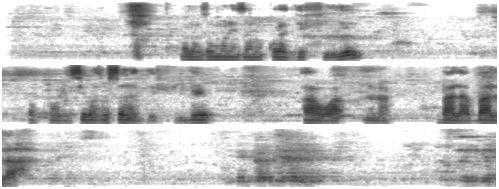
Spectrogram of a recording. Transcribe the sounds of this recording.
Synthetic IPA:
o˦wa˨zo˦mɔ˦na˨e˨za˦lo˨kɔ˦la˨de˨fi˨le˦ | ba˨po˨li˨se˦ba˨zo˦sa˦la˨de˨fi˨le˦ | a˦wa˨na˨ | ba˨la˨ba˦la˨

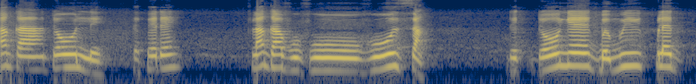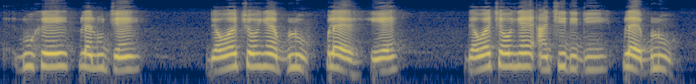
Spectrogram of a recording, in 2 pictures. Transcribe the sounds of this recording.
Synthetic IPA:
fla˦ɡa˨ɖɛ˦wo˦lɛ˨ | t̪ɛ˨ɸɛ˦ɖɛ˦ | fla˦ɡa˨vo˨vo˨vo˨wo˦zã˨ | ɛ˨ | ɖɛ˨wo˦ɲɛ̃˦ɡ͡be˨mũ˦i˦k͡plɛ˦ | nũ˦ɣe˦k͡plɛ˦nũ˦d͡ʒɛ̃˦ | ɖɛ˨wo˦e˦t͡ʃe˦wo˦ɲɛ̃˦blu˦ | k͡plɛ˦ɣɛ˨ɛ˦ | ɖɛ˨wo˦e˦t͡ʃɛ˦wo˦ɲɛ̃˦ʔã˨t͡ʃi˦ɖi˨ɖi˨k͡plɛ˦˨blu˦

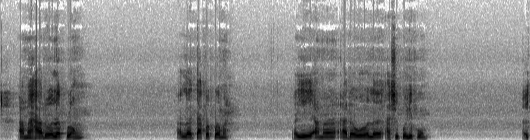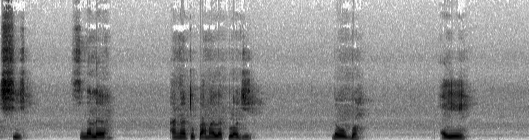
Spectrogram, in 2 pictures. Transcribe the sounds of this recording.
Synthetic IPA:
a̰˨mə˨ɦa˨ɖə˦wo˦lə˨k͡plɔ˦ŋũ˦ | ə̰˦lə˦t̪a˦k͡pə˦k͡pə˦mə˨ | ə̰˦je˦a̰˨mə˨a̰˨ɖə˦wo˦lə˨a̰˨fi˦k͡po˦li˦ɸo˦m | ə̰˦t͡ɕi˨ | si˦nə̃˦lə˨ | a̰˨ŋə̃˦t̪u˦k͡pa˦mə̃˨lə˨k͡plɔ˦d͡ʑi˦ | lə˨wo˦ɡ͡bɔ˦ | ə̰˦jɛ˦

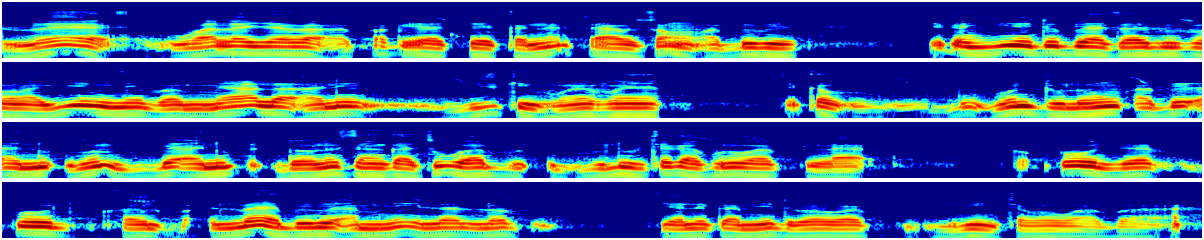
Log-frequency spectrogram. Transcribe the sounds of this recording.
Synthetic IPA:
a˨lɔ˦ja˨waː˦la˦ja˦ɣa˨a˨pa̰˦kɪ̰˦ja˨t͡ʃɛ˦˨ka˨nɪ˦nsa̰ː˨za̰˦ŋ˨a˨be˦be˦ | t͡ʃɛ˦ka˨ji˦e˦do˦be˦a˨zaː˦zu˦sa˨ŋa˨ji˦e˦mi˨ne˦ba˨mɛ˦a˦la˨ʔa˨nɪ˦bi˦ski˨vã˨˦vã˦a˦ | t͡ʃɛ˦ka˨˦ | bʊ˦ndʊ˨lo˨˦a˨be˦a˨nu˦bbɛ˦a˨nu˦˨dɔ˨lɨ˦ns̬a˦ŋka˨tu˦wa˦bu˨luː˦˨t͡ʃɛ˦ka˨pu˦ɾwa˦pɨ˨la˨ | kpo˦bpo˦kʰa˨lɔ˦ja˨be˦be˦a˨mi˨ne˦ɪ˨la˦lɔ˦ | pi˨ɛ˨lɪ˦ka˨mi˨ne˦dɨ˨ba˦wa˦bi˨ɾi˦n˨t͡ʃa˦ba˦wa˨baː˦˨

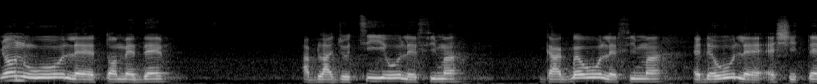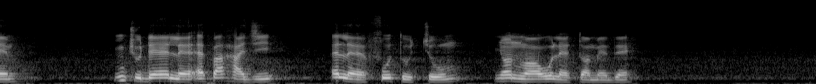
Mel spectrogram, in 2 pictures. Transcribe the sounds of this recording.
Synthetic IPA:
ɲɔ̃˦nũ˨wo˦lɛ˨t̪ɔ˨mɛ̃˨d̪ɛ̃˦ | a˨bla˨d͡ʒo˨t̪i˦wo˦lɛ˨fi˦mã˦ | ɡa˨ɡ͡bɛ˦wo˦lɛ˨fi˦mã˦ɛ˨ɖɛ˨wo˦lɛ˨ḛ˨ʃi˨t̪ɛ˦m | ŋũ˦t͡ʃu˦ɖɛ˦lɛ˨ɛ˦ɸa˦xa˨d͡ʑi˦ | ɛ˦lɛ˨fo˦t̪o˨t͡ʃo˦m | ɲɔ̃˦nũ˨a˨wo˦lɛ˨t̪ɔ˨mɛ̃˨d̪ɛ̃˦

